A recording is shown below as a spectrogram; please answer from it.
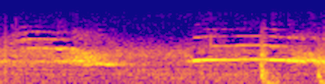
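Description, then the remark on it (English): A woman out in the surf off a beach gives a high, drawn-out cry over a steady wash of surf, wavering in pitch and growing stronger in its second half before breaking off abruptly. “Then you hear it, the cry of a woman out in the surf.”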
